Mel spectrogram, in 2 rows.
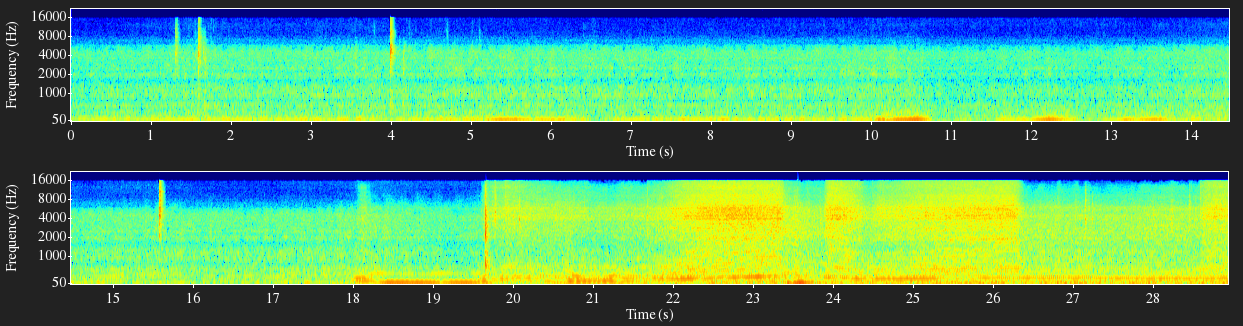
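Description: BMW E36 320i's 2.0-litre 24-valve straight-six heard from inside the car, idling at the start line with a few quick blips of the throttle. About 18 seconds in it launches: the revs climb sharply, dip and climb again at each upshift, then hold high as it drives off at racing pace.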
